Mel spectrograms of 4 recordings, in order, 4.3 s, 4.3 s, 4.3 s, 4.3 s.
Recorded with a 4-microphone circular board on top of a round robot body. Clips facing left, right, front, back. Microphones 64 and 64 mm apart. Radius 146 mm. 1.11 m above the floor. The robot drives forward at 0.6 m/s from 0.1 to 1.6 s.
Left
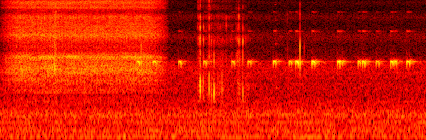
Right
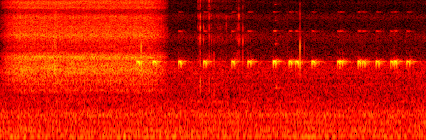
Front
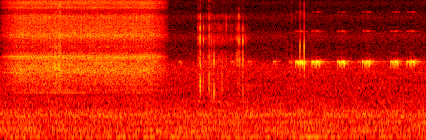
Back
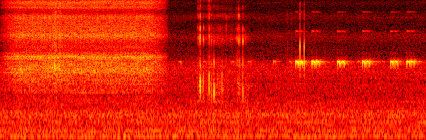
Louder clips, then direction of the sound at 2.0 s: Left 3 dB, back 5 dB; 120° left.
